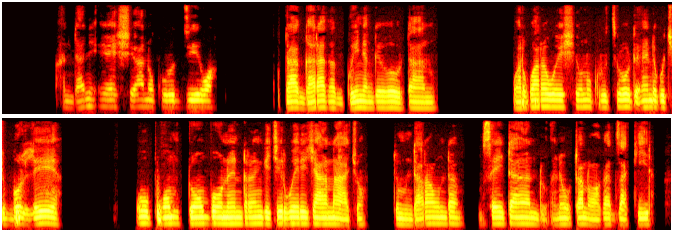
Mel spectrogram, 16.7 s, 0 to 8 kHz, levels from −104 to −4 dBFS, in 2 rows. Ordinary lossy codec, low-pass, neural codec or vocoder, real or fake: MP3, 64 kbps; 7.2 kHz; none; real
